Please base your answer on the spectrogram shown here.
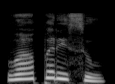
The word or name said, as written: ವಾಪರಿಸು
